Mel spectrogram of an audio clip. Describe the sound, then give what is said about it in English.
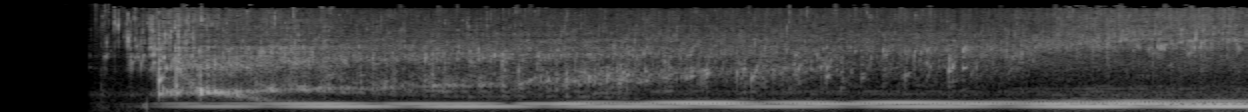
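Liquid pours steadily into a bottle, a continuous splashing stream with a resonant ringing tone that holds for several seconds without pause; the bottle fills halfway and then overflows as if full. “You just pour it in, Felix. Here, look. It fills halfway and then it just pours over like it's full.”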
